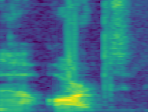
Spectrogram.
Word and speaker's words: RT: You will notice that I most of the time pronounce the name of the computer program art instead of RT, just like we try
